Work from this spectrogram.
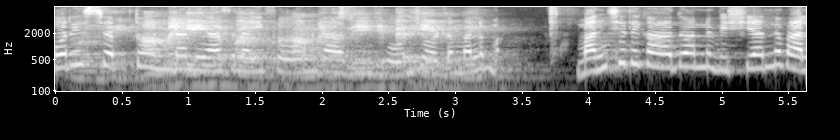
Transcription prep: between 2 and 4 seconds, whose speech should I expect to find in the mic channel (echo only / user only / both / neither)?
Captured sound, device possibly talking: both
